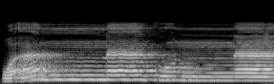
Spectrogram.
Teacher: انا نون مشدد پہ غنہ اور نا الف مدہ، کن نون مشدد پہ غنہ یہ واجب ہیں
